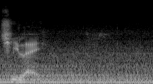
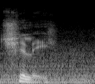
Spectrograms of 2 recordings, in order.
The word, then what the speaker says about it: Chile: idea i think that's the proper pronunciation isn't it chile it's not chilly i think a lot of english people call it chili and that's completely wrong as chile so i guess i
